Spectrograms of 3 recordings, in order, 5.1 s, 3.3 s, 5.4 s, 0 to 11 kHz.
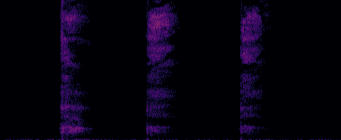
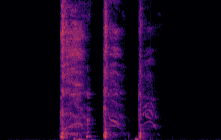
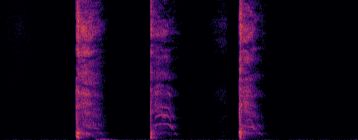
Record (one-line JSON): {"exhalation_length": "5.1 s", "exhalation_amplitude": 427, "exhalation_signal_mean_std_ratio": 0.46, "cough_length": "3.3 s", "cough_amplitude": 5296, "cough_signal_mean_std_ratio": 0.39, "three_cough_length": "5.4 s", "three_cough_amplitude": 8549, "three_cough_signal_mean_std_ratio": 0.29, "survey_phase": "beta (2021-08-13 to 2022-03-07)", "age": "45-64", "gender": "Male", "wearing_mask": "No", "symptom_cough_any": true, "symptom_sore_throat": true, "symptom_fatigue": true, "symptom_headache": true, "smoker_status": "Never smoked", "respiratory_condition_asthma": false, "respiratory_condition_other": false, "recruitment_source": "Test and Trace", "submission_delay": "2 days", "covid_test_result": "Positive", "covid_test_method": "RT-qPCR", "covid_ct_value": 34.6, "covid_ct_gene": "ORF1ab gene", "covid_ct_mean": 34.9, "covid_viral_load": "3.5 copies/ml", "covid_viral_load_category": "Minimal viral load (< 10K copies/ml)"}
